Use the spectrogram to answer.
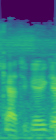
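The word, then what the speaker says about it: Kata Tjuta: We did the walk around the bottom of it, and we did Katajunga, which I can now pronounce. Katajunga, as we call it.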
